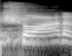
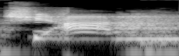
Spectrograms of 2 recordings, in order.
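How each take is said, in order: First: The first vowel is pronounced as 'u'. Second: The first vowel is pronounced as 'i'. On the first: The speaker calls it wrong. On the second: The speaker calls it right.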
